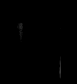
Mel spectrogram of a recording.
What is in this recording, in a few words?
voice message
